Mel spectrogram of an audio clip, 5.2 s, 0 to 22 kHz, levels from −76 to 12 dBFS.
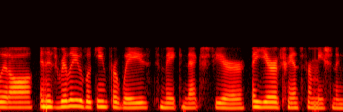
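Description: Packet loss with the last packet repeated occurs three times: 0.66–0.70 s, 2.76–2.78 s and 4.70–4.78 s. Each gap is filled by replaying the previous chunk, which fits 20 ms packets. The 80 ms run buzzes at 50 Hz, a brief robotic stutter.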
